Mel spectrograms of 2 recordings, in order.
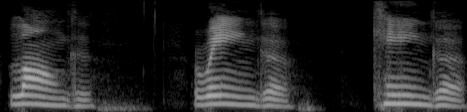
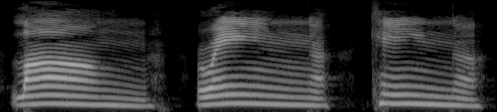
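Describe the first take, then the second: First: Each word ends with an audible hard g sound. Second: Each word ends in a nasal with no g. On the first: The speaker calls it wrong. "vou dar o exemplo primeiro errado" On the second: The speaker calls it right. "o mais certeiro seria"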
